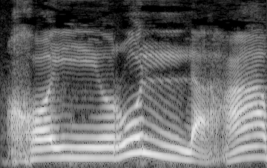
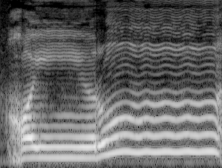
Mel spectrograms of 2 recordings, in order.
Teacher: tak bunyi sengau, bunyi biasa je, normal.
